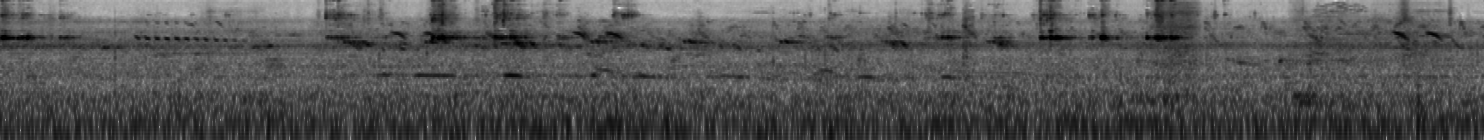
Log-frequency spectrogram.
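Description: Birds chirping in short, varied calls and small pitch-gliding notes, with a quick trill about a second in.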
